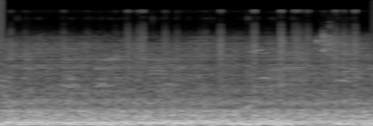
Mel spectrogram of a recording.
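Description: Steady low rumble of a car being driven on a city road, heard from inside the cabin: engine and tyre noise.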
